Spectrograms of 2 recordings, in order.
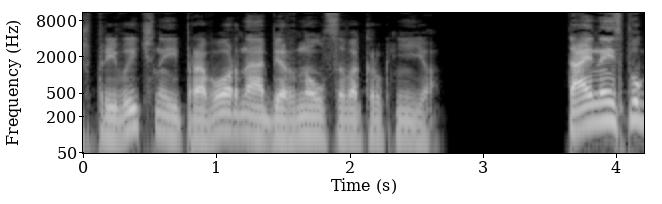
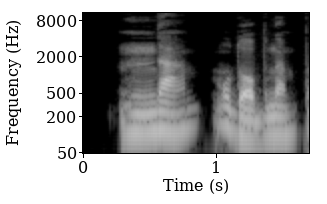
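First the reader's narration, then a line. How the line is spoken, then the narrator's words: Timid. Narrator (Russian): произнесла робко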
